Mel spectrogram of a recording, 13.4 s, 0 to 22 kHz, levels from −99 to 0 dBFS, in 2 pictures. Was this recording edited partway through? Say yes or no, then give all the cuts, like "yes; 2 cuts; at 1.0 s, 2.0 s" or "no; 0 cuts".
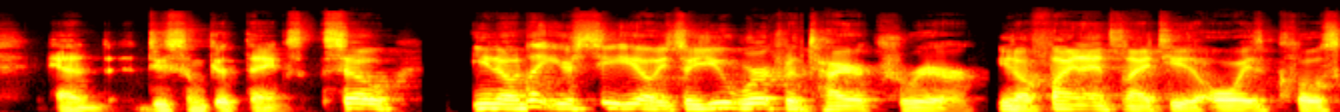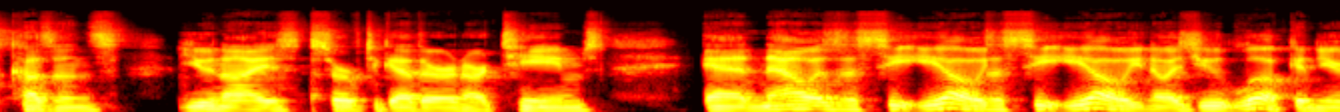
yes; 5 cuts; at 2.1 s, 2.6 s, 4.0 s, 4.9 s, 11.6 s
